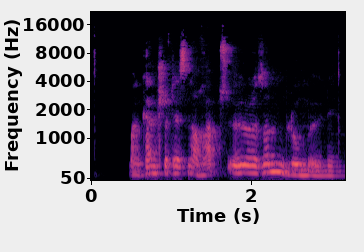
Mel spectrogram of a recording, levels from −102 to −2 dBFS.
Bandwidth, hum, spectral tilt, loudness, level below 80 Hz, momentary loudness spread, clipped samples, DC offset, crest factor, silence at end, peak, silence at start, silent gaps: 13.5 kHz; none; -4.5 dB/octave; -43 LUFS; -84 dBFS; 8 LU; under 0.1%; under 0.1%; 18 dB; 0 s; -26 dBFS; 0.5 s; none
